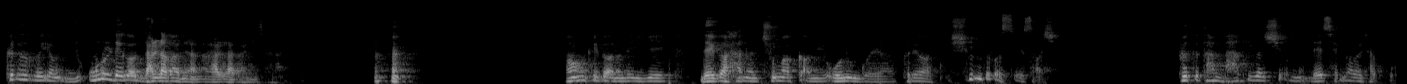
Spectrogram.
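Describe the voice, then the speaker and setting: A middle-aged pastor preaches at a church prayer meeting, his fairly high, gravelly voice carrying a darkish tone at normal speed. He uses a folksy call-and-response style with personal asides, and the sound echoes through the church sanctuary.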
